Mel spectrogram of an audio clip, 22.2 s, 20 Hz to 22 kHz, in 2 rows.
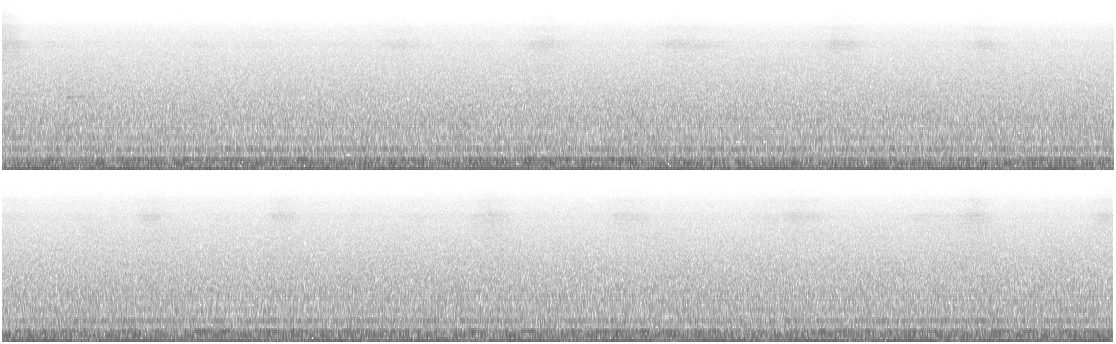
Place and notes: {
  "title": "Sandiaoling Station, Ruifang District - In the station platform",
  "date": "2011-11-21 16:28:00",
  "description": "In the station platform, Zoom H4n+ Rode NT4",
  "latitude": "25.07",
  "longitude": "121.82",
  "altitude": "133",
  "timezone": "Asia/Taipei"
}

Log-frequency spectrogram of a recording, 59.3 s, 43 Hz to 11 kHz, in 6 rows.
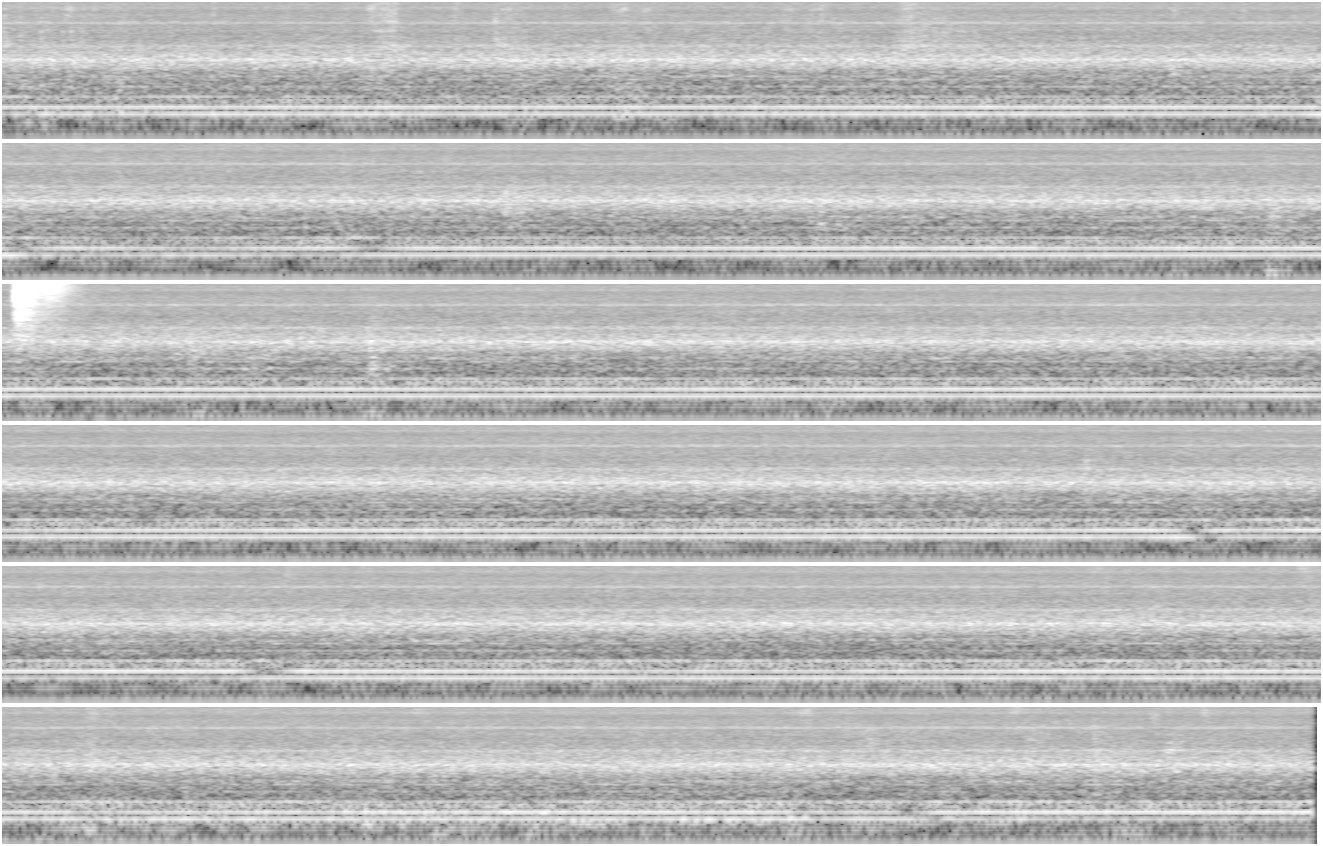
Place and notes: {
  "title": "Ely, Station Rd, Cambridgeshire, Ely, UK - Diesel train stopped and departing",
  "date": "2017-03-12 20:56:00",
  "description": "Diesel train stopped in train station and departing. Sounds from arriving travellers and public announcement\nTrain diesel arrêté en gare, puis re-démarrant. Annonce et bruits de voyageurs arrivant en gare.",
  "latitude": "52.39",
  "longitude": "0.27",
  "altitude": "6",
  "timezone": "GMT+1"
}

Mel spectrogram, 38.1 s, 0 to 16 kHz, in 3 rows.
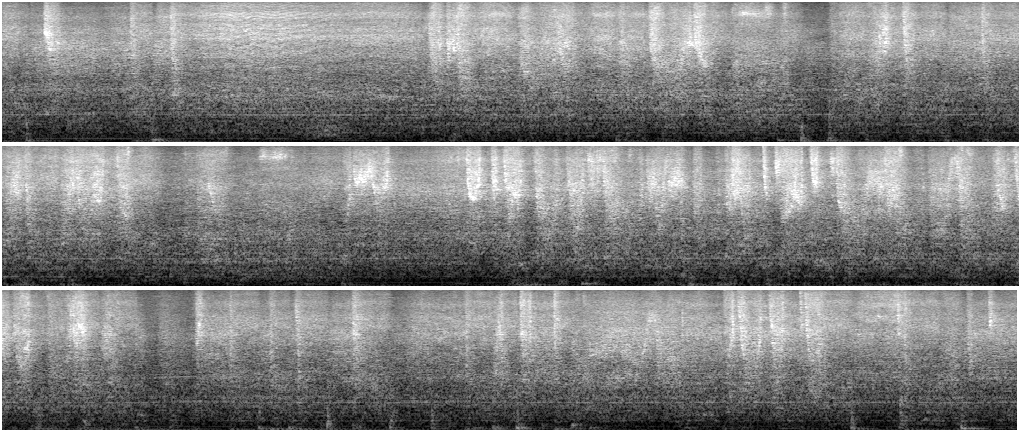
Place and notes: {
  "title": "Poznan, Mateckiego street, living room - sofa and vacuum cleaner",
  "date": "2012-08-14 13:07:00",
  "description": "vacuuming the sofa, the nozzle makes great swishing, space sounds.",
  "latitude": "52.46",
  "longitude": "16.90",
  "altitude": "97",
  "timezone": "Europe/Warsaw"
}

